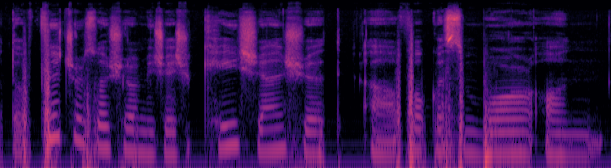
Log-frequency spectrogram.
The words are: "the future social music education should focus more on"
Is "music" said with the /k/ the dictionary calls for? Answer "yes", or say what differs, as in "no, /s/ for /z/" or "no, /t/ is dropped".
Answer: no, /k/ is dropped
